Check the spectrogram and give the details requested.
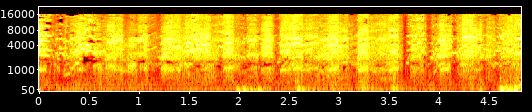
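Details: Wild native rainbow lorikeets gathered in huge numbers at a nectar feed, recorded close up: a dense, continuous wash of harsh, high screeching chatter from many birds at once, with brief dips between bursts.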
